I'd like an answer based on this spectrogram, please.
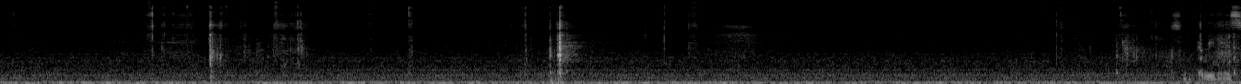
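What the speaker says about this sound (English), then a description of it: "I'm going to take the scissors and flag the ends of this one." Scissors cut through card stock in short bursts of crisp snips, some quick clusters and a few isolated cuts, close and moderately loud over a low background hum.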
